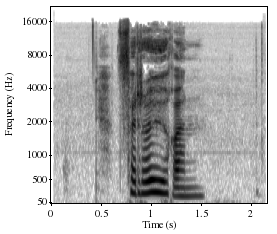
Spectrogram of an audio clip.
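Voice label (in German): "verruehren", German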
